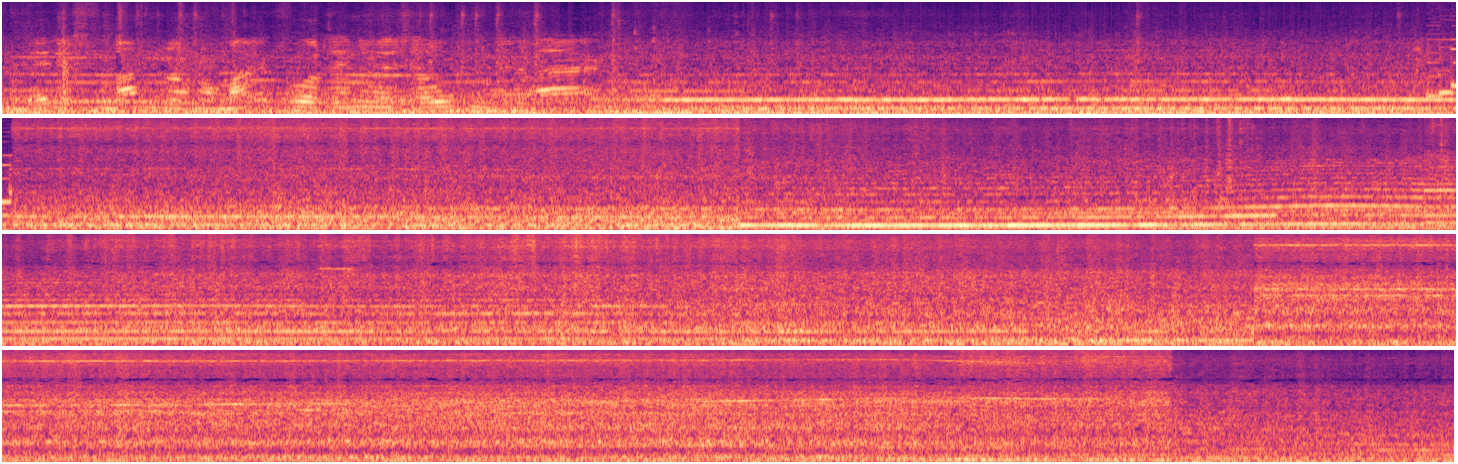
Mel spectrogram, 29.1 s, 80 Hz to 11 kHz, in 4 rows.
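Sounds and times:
forage harvester machine whine: 0.0 - 29.0
tractor running: 0.0 - 29.0.

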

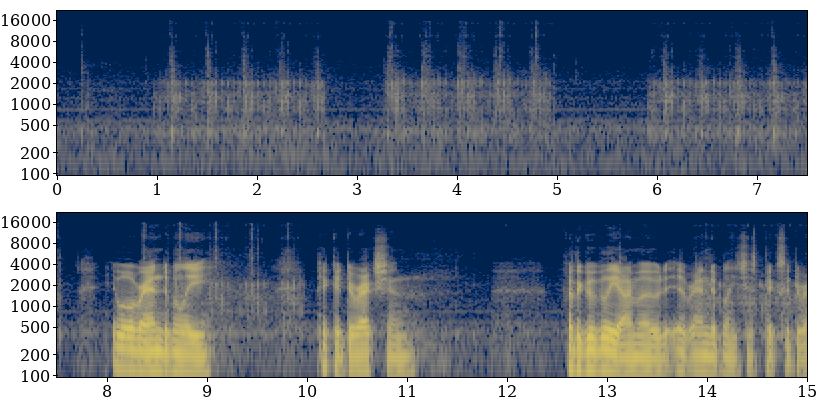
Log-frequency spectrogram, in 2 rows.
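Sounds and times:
stepper motors clicking and whirring: 1.0 - 2.7, 3.3 - 5.0, 5.9 - 7.6, 8.3 - 10.0.

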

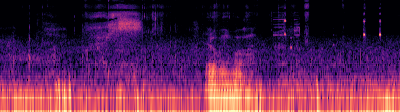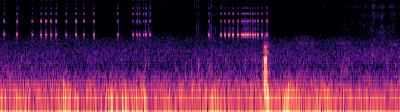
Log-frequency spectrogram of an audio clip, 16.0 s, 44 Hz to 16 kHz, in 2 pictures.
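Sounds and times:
metal detector pinpointer beeping: 7.2 - 11.1, 12.1 - 13.4.

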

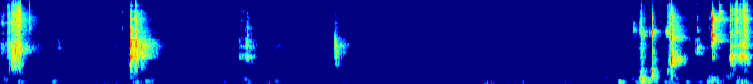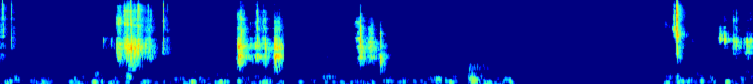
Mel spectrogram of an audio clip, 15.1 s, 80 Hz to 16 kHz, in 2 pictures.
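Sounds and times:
crackly clicking and scraping: 0.0 - 0.4, 8.6 - 10.4, 14.2 - 15.0.

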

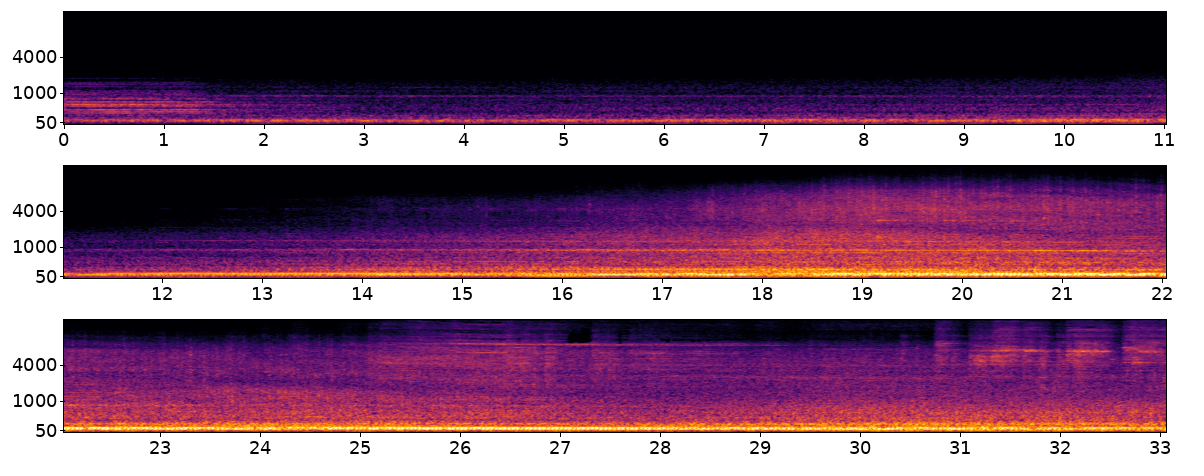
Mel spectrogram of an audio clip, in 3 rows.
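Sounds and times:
diesel locomotive engine rumble: 0.0 - 33.0.

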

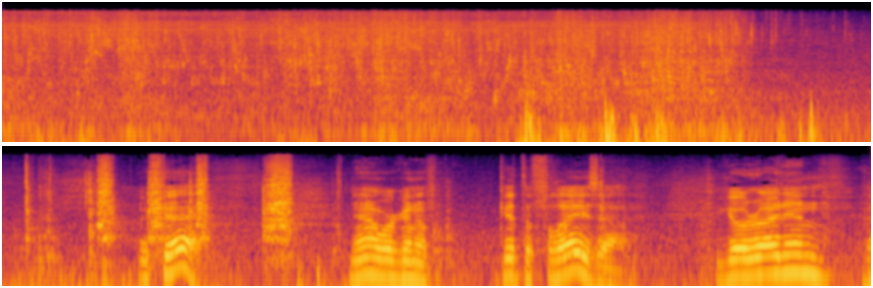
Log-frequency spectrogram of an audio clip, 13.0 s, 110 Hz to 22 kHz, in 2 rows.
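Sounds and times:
tap water running into sink: 0.0 - 5.9.

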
